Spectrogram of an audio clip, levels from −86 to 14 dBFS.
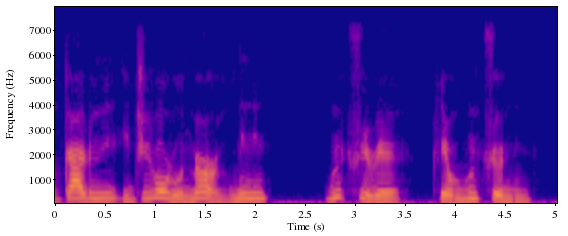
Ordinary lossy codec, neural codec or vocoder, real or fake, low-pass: none; autoencoder, 22.05 kHz, a latent of 192 numbers a frame, VITS, trained on many speakers; fake; 7.2 kHz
